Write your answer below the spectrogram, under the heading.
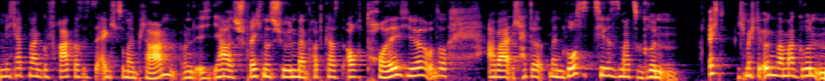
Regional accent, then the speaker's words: Berlin, Germany; ich bin gebürtige Berlinerin

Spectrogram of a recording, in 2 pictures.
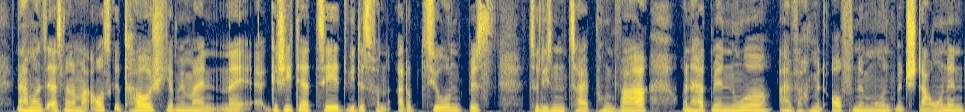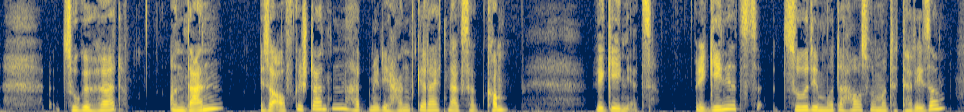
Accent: Germany; obwohl ich ja deutsch aufgewachsen bin

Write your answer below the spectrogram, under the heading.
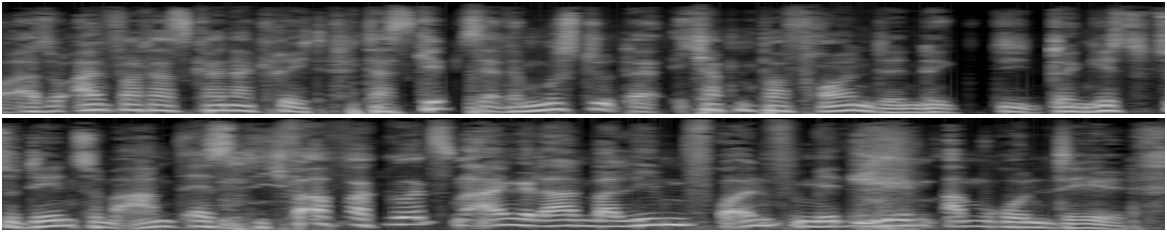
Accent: North Rhine-Westphalia, Germany; also born or lived in Recklinghausen; bei uns in Westfalen

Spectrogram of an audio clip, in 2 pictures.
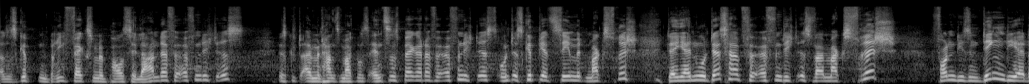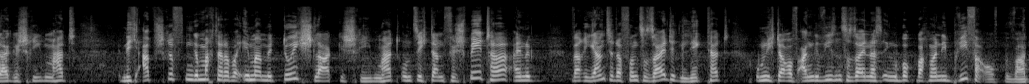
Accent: Germany; ich als Deutscher

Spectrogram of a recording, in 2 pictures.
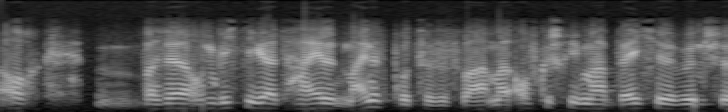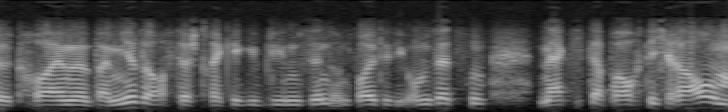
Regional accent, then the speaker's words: Germany; als Deutscher

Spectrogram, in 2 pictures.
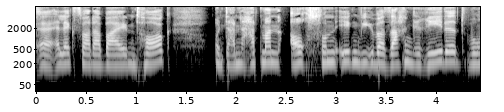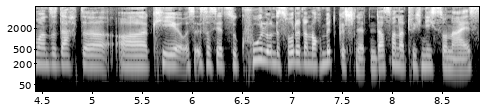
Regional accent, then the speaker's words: Hamburg, Germany; moved away as an adult; now in Berlin, Germany; du kommst ja genauso wie ich aus Hamburg. Yes. Wir sind ja Hamburger

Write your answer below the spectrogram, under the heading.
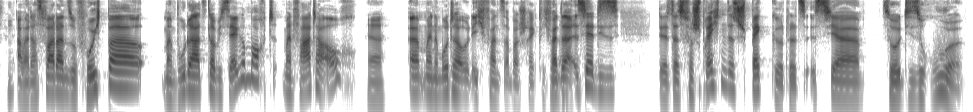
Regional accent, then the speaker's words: Berlin, Germany; also born or lived in Friedrichshain, Berlin; ich bin in Lichtenberg groß geworden

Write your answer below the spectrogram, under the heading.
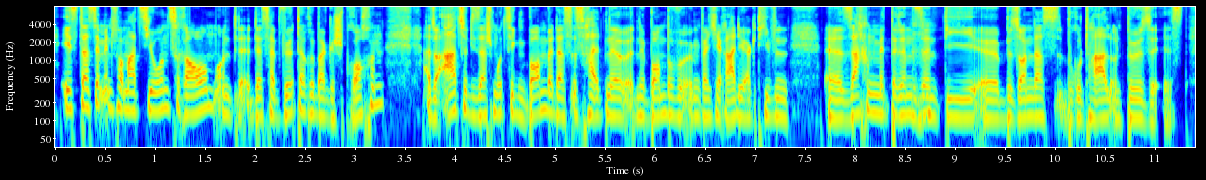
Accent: Kharkiv, Kharkiv Oblast, Ukraine; now in Kyiv, Ukraine; Kharkiv, meine Geburtsstadt

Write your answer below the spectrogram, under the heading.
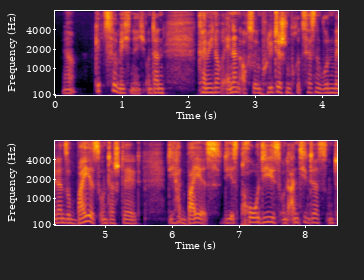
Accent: Germany; Ich bin Deutsche, ich bin Europäerin, ich bin Kurdin, ich bin Jesidin, ich bin eine Frau.

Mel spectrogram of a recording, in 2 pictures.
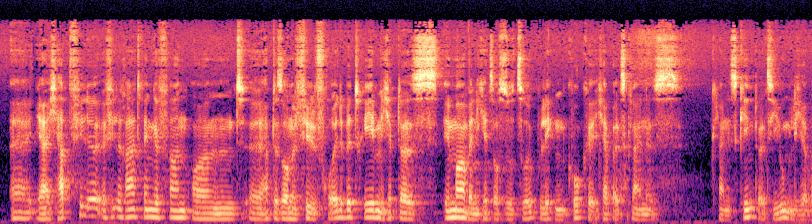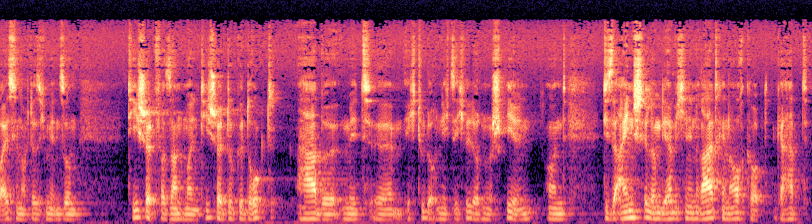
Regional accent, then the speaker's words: County of Bentheim, Lower Saxony, Germany; moved away as an adult; also born or lived in Meppen / Paderborn; Bin halt in der Grafschaft äh, Bad Bentheim aufgewachsen

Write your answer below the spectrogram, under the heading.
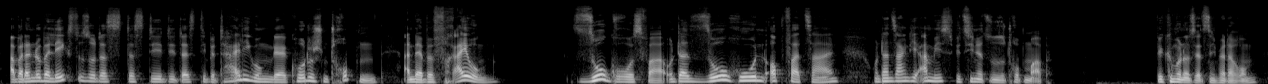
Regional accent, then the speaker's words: Germany; als Deutsche

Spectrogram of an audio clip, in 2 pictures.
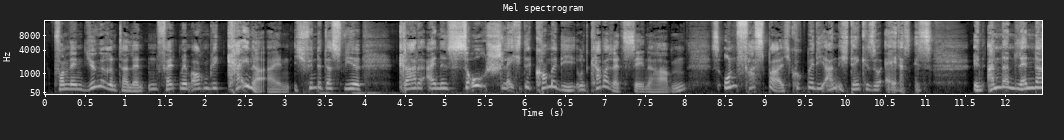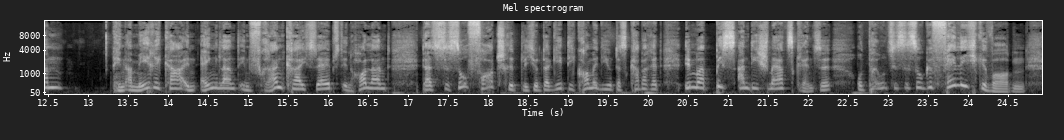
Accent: Turkey; Wenn ich als Türke anfange, über deutsche Themen zu sprechen oder mich wie ein Deutscher benehme auf der Bühne

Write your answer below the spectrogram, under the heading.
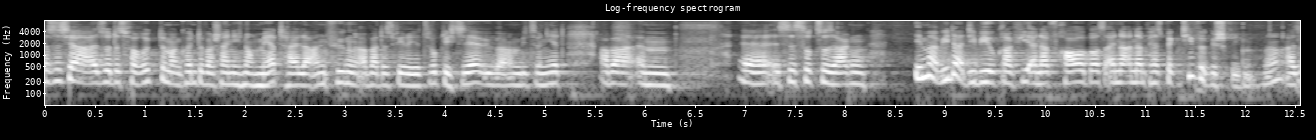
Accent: East Germany, Germany; weil ich in einer Garnisonsstadt aufgewachsen bin in der DDR

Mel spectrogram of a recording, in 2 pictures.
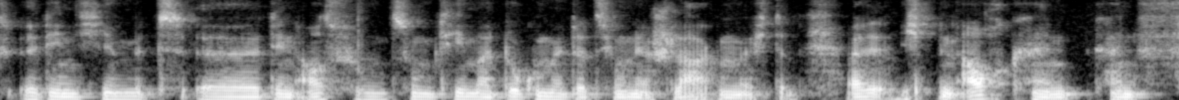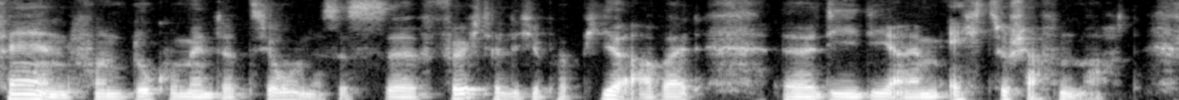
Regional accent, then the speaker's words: Lower Saxony, Germany; ich, ich spreche jetzt mal ausnahmsweise hier für Niedersachsen, ne, weil ich als Niedersachse immer diese Beispiele direkt vor der Nase habe.

